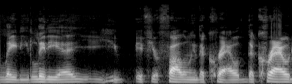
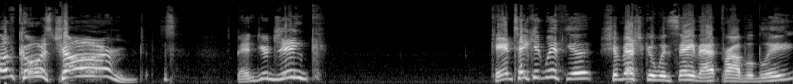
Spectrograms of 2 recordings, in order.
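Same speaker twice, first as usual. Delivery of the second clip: very high, swooping speech, laughing through the words; 13 semitones higher, 7 dB louder than usual. Voicing a laughing head welcoming visitors in, laughing while talking. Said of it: "he laughs".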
